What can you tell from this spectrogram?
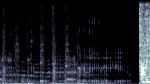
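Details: Cartoon (American Dragon: Jake Long) burp compilation: a long, drawn-out belch with music behind it, then a loud burst of noise; burping.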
